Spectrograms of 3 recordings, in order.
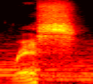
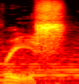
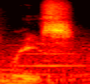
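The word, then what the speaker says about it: Rhys: with this because I've always called this character riss I've also heard rice and I know that it's actually pronounced Rees um and okay my favorite baseball team has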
